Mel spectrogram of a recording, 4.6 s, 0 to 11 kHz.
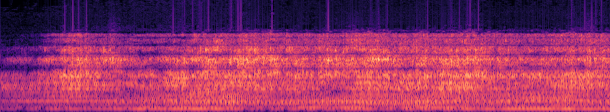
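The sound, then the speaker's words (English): A propeller airplane engine drones steadily in flight as the plane climbs to 5,000 feet over water, with a passenger holding a gun on the pilot. The drone is loud and continuous throughout, with no talk. “You climb to 5,000 feet. His hand is steady, the gun still in your back. You cut the throttle and drift for a moment, then lurch and nose straight down.”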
